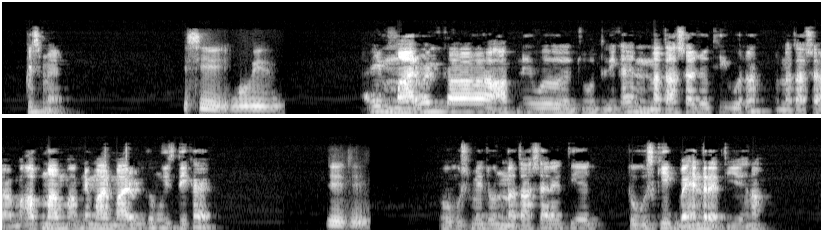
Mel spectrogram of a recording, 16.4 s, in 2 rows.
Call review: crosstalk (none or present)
none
